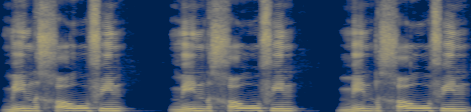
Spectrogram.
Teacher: اگر نون ساکن کے بعد ان 6 حروف میں سے کوئی بھی حرف ہو تو یہ جو نون ساکن ہے اسے ظاہر کر کے پڑھیں گے، جیسے آپ یہاں پر دیکھیں نون ساکن کے بعد خواہ ہے اور خواہ حروف حلقی میں سے ہے، اس لیے یہاں پر اس نون ساکن کو ظاہر کر کے پڑھیں گے، جیسے من خوف، من خوف، من خوف، تو یہ نون ساکن کو ظاہر کر کے پڑھا گیا۔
